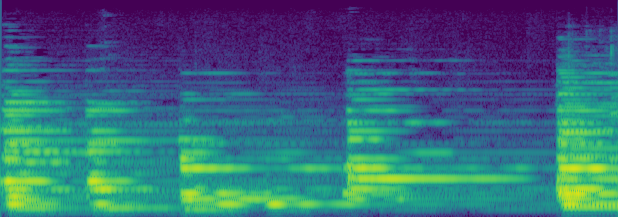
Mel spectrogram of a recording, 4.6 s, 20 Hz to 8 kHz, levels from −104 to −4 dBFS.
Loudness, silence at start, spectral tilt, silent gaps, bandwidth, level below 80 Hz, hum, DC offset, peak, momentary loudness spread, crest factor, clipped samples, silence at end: -19 LUFS; 0 s; -11 dB/octave; none; 4.6 kHz; -70 dBFS; none; under 0.1%; 0 dBFS; 17 LU; 18 dB; under 0.1%; 0 s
